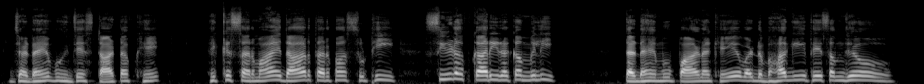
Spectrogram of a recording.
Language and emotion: Sindhi, happy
